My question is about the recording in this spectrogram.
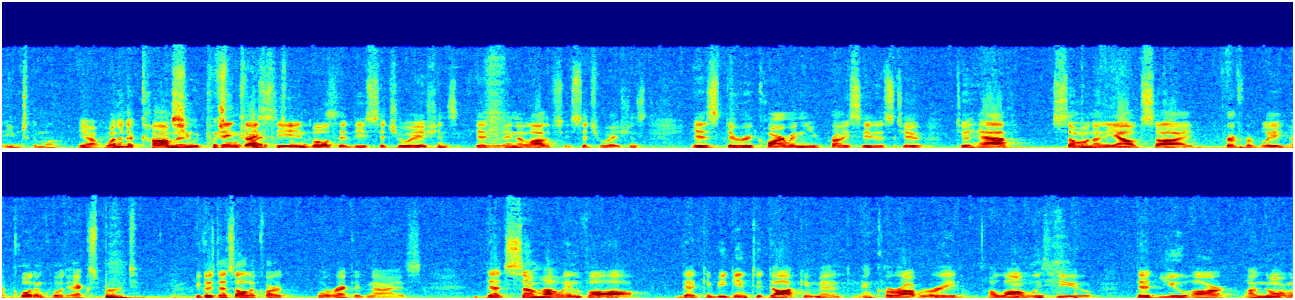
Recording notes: A live recording from a Father Matters men's support group.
